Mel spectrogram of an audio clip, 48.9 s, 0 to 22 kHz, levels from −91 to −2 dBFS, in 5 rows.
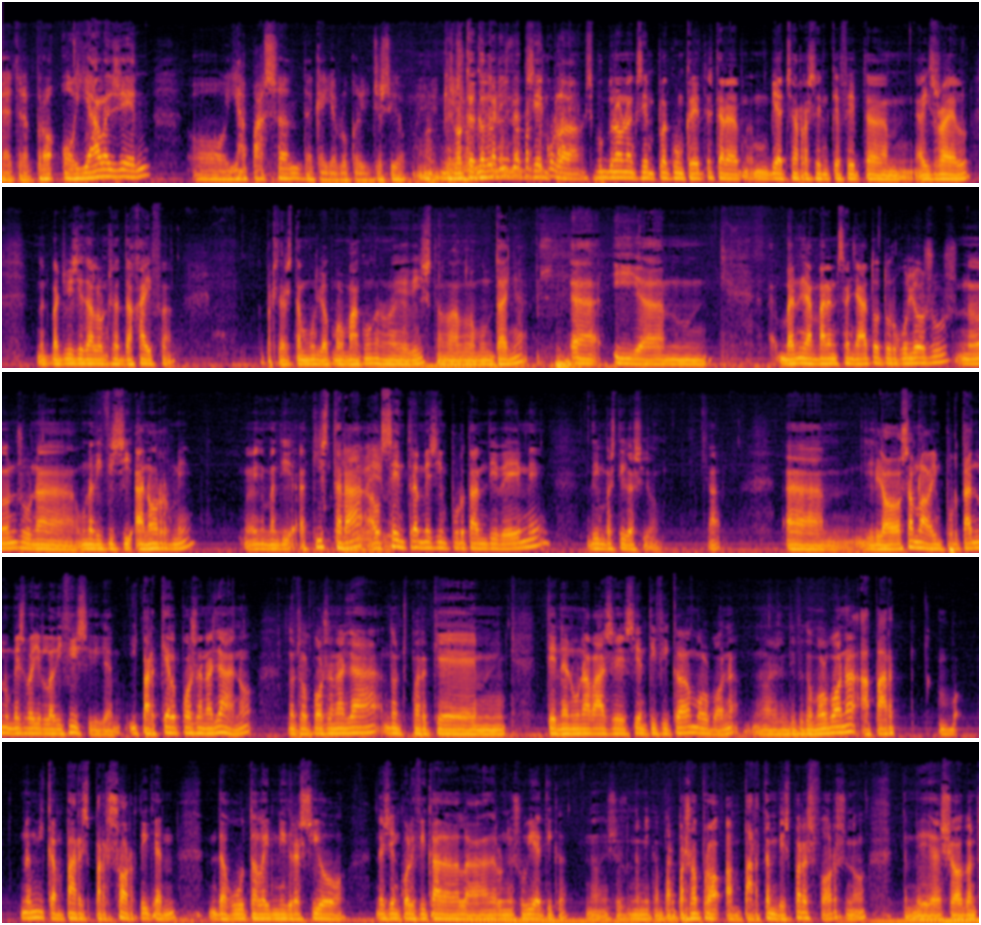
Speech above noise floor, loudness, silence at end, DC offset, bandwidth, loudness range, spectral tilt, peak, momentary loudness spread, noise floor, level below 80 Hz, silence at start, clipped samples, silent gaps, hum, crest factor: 21 dB; -21 LUFS; 0 s; under 0.1%; 13.5 kHz; 2 LU; -6.5 dB/octave; -6 dBFS; 9 LU; -41 dBFS; -34 dBFS; 0 s; under 0.1%; none; none; 16 dB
